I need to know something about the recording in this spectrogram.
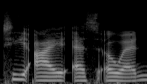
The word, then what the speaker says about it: Tison: We're actually going to talk about the Tison gang. We're going to be talking about multiple people. Whoa. It's Tison, Tison, not Ty.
